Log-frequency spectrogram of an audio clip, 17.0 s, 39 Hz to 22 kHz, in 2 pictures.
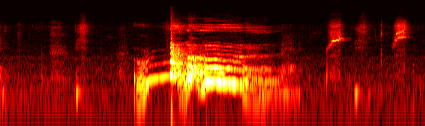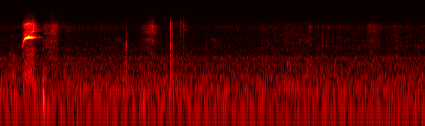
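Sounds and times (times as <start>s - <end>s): dog howling: 2.7s - 6.0s.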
